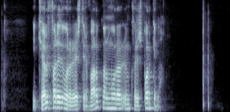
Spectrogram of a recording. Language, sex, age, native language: Icelandic, male, 30-39, Icelandic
